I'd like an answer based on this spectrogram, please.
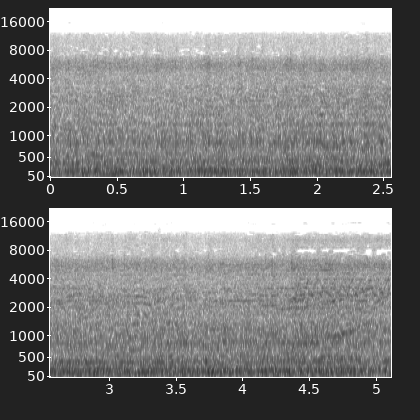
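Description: Steady, loud din of a pachinko parlour, with the machines and their steel balls blending into one constant noise.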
